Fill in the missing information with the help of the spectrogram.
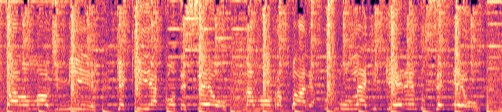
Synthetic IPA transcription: falɐ̃w̃mawd͡ʒɪmĩkɪkɪakõnt̪esewnɐlõbɾɐpaʎɐʊzmulɛkɪskeɾẽnd̪ʊseɾewn

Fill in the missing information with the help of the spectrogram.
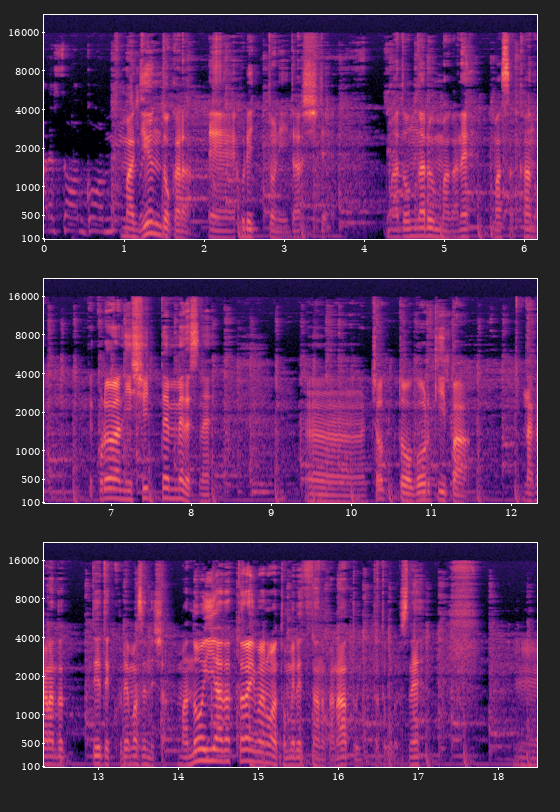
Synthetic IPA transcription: maːɡʲɯ̟̃nd̪o̞kaɾa̰eːɸɯ̟ɾʲit̪ːo̞ɲ̟id̪aɕi̥t̪e̞̰ | maːd̪õ̞nːaɾɯ̟mːaɡane̞masakano̞̰d̪̥e̞ko̞ɾe̞βaɲ̟iɕit̪ːẽ̞mːe̞d̪e̞sɨne̞ | ɯ̟̃ːt͡ɕo̞t̪ːo̞ɡo̞ːɾɯ̟kʲiːpaː | nakanaka | d̪̥e̞t̪e̞kɯ̟ɾe̞masẽ̞nd̪ei̥t̪a̰maːno̞ijad̪at̪ːaɾaimano̞βat̪o̞me̞ɾe̞t̪e̞t̪ano̞kanat̪o̞ɯt̪ːat̪o̞ko̞ɾo̞d̪esɨne̞ | ɯ̟̃

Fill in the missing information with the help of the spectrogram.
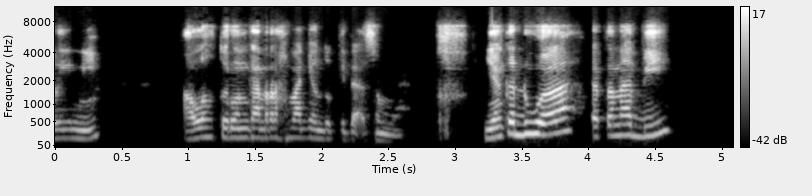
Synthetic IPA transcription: liːni | ʔalːaht̪uɾʊnkanrahmat̪̚ɲaunt̪ʊk̚ːit̪a̰ʔsəmua | jaŋkəduakat̪anabi

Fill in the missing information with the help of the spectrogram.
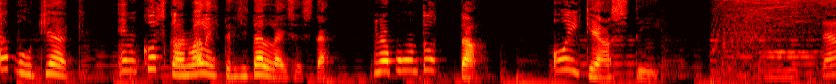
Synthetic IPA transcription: ɑpud̪ækeŋko̞skɑːnʋɑle̞ht̪e̞lisit̪ælːɑjse̞st̪æminæpuhunt̪o̞t̪ːɑ | oijkeɑst̪i | t̪æ

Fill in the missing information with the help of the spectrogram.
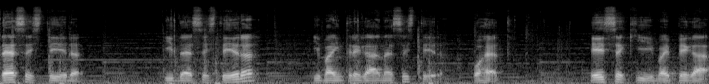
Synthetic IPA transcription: d̪ɛsɐist̪eɾɐ | ɪd̪ɛsɐist̪eɾɐ | ɪvajẽnt̪ɾeɡaɾnɛsɐɪst̪ḛɾɐ̰ | koɦɛ̰t̪ʊ̥ | esɪakʰivajpeɡa

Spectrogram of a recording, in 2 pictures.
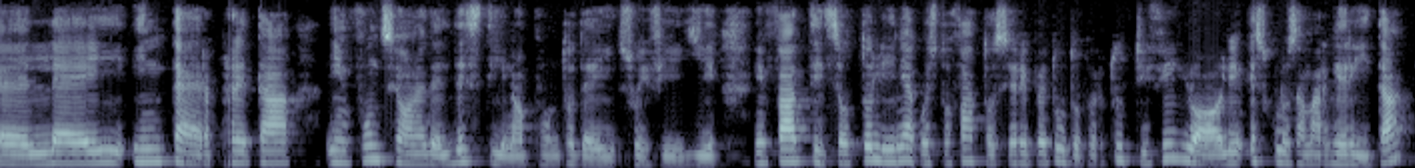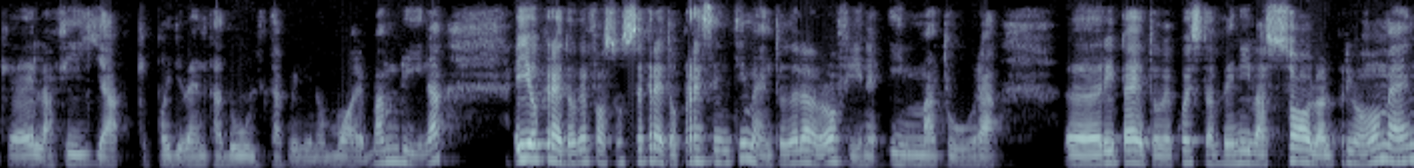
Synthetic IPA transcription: lɛjint̪ɛrpɾet̪a | iɱfunt̪sjoːned̪eld̪est̪iːnoapːunt̪od̪ejswɔjfiʎːiiɱfat̪ːisot̪ːoliːnjakwest̪ofat̪ːosiɛrːipet̪uːt̪opert̪ut̪ːiːfiʎːwɔːliʔeskluːzamarɡeɾiːt̪akeɛlafiʎːak̟epːɔjd̪ivɛnt̪aːd̪ult̪akwind̪inomːwɔːɾebambiːna | eiːokɾeːd̪ok̟efːosːeunseɡɾɛːt̪opɾesent̪iment̪od̪elːaloːɾofiːneimmat̪uːɾa | ripɛːt̪ok̟ekːwest̪oavːeniːvasoːloalpɾiːmomomen

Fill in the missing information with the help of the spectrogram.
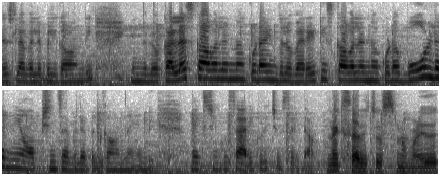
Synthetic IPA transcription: ɐsloɐʋeːlɐbɐlɡaːund̪iind̪ulo̞ːkɐlɐɾskaːʋaːlɐnːaːkuːɽaːind̪ulo̞ːʋeɾɐjʈiːskaːʋaːlɐnːaːkuːɽaːboːlɖɐnːiaːpʂɐnsɐʋeːlɐbɐlɡaːunːaːjɐ̰ɳɖineksʈiŋkosa̰ːɾikuːɽaːt͡ʃṵːsḛd̪a̰ːmneksʈsaːɾit͡ʃuːst̪unːɐmːɐɽid̪o

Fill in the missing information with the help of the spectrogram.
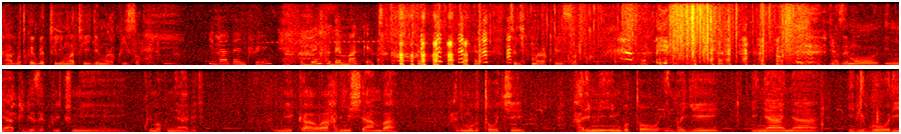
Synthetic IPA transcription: nhaːbɡotwe̞ːɡwe̞twiːmwatwiɟemuɾakwiːso̞ko̥ | hidazɛ̃ntɹĩŋibĩŋtuðəmaket | tuɟemuɾakwiːsokʰo̥ | aze̞moimɲaːkaiɟeze̞kuɾit͡ʃumi | kuɾimakumijaːβiɾi | haɾimikawaɦaɾimiʃaːmba | haɾimuɾuto̞ci | haɾimiːmbuto̞in̥o̞ɟiː | ɲaːɲa | iβiɡo̞ːɾi

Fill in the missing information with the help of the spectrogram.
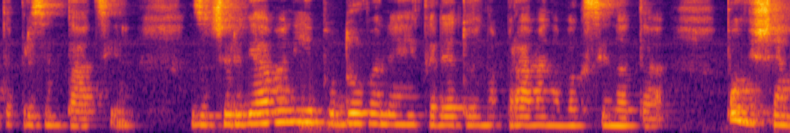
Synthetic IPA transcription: t̪əpɾɛzɛnt̪at̪sijə̰zɐt͡ʃɛɾvjavɐnɛipod̪uvɐnɛkɐd̪ɛt̪oɛnɐpɾavɛnɐvɐksinət̪əpoviʃɛ

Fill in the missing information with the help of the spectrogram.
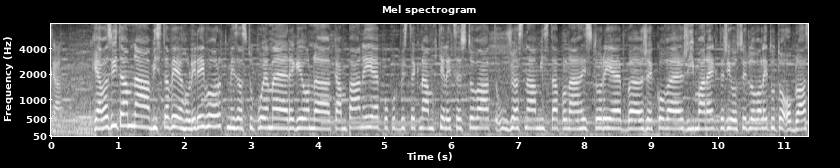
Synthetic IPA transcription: kjaːvaːs̬viːt̪aːmnaviːst̪avjɛɦo̞lɪdɛjvoɾt̪mɪzast̪upujɛmɛɾɛɡɪo̞nkampaːnɪjɛpo̞kud̪bɪst̪ɛknaːmxcɛlɪt͡sɛst̪o̞vat̪uːʒasnaːmiːst̪apl̩naːɦɪst̪o̞ɾɪjɛr̝ɛko̞vɛːriːmanɛːkt̪ɛriːosɪdlovalɪt̪ut̪o̞ʔo̞blast̪

